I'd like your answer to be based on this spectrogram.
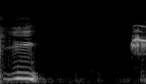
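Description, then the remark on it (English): A hawk screech: a short, harsh harmonic cry, then a pause and a second, thinner, high-pitched screech that cuts off abruptly. Both calls are loud, with no talking. “Got a hawk screech.”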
